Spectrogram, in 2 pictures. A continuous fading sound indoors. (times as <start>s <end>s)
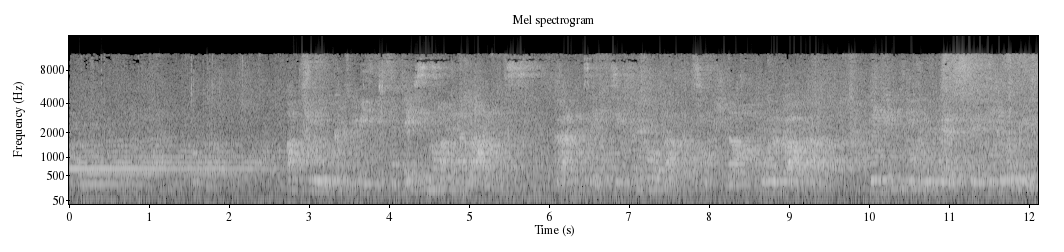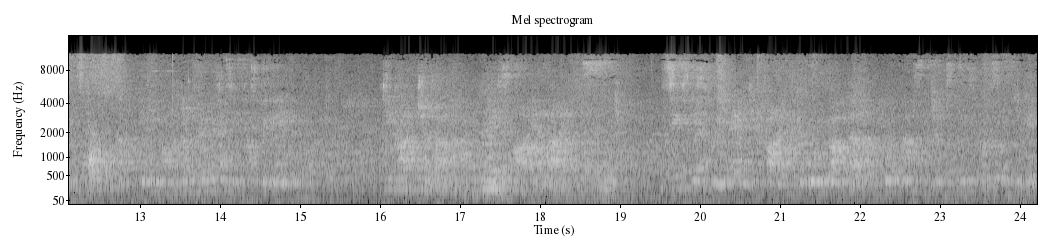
0.0s 2.7s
